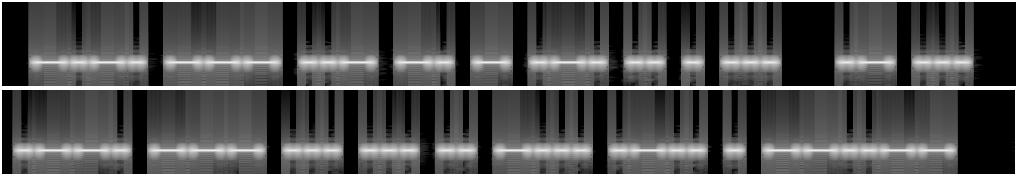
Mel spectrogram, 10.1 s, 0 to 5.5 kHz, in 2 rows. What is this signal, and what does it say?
Morse code, heard as a keyed tone, about 25 wpm, 600 Hz. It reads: COUNTRIES AS POSSIBLE,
